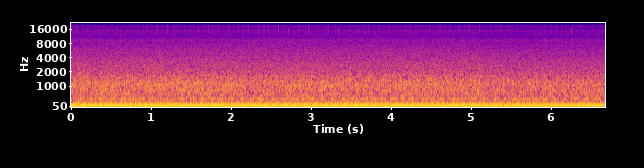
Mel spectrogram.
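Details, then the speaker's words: Toyota Supra JZA80 after a 2007 Toyota Sequoia alternator upgrade, idling with SPAL fans and lights off: steady smooth idle with no knocks or misses; charging 14.33 volts versus 14.13 with the stock alternator. "So with the engine just running by itself, the fans off, no light, and nothing at all, just the motor running."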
